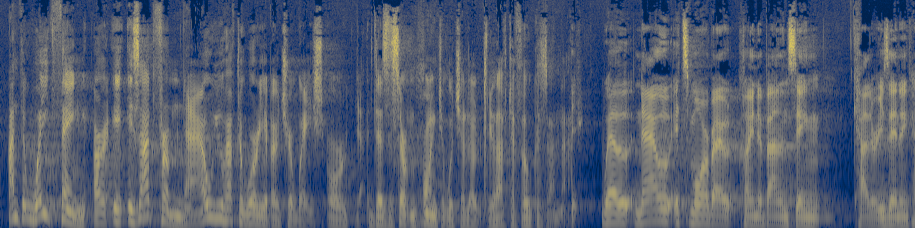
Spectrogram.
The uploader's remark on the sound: LIVE in the Triskel Arts Centre in Cork today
